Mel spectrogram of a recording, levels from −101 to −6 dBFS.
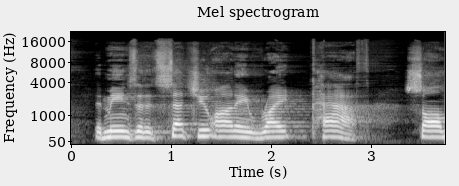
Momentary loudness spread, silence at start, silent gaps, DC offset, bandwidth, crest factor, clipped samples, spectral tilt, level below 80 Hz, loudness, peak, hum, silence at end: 10 LU; 0.25 s; none; under 0.1%; 17 kHz; 16 dB; under 0.1%; -5.5 dB/octave; -68 dBFS; -17 LUFS; -2 dBFS; none; 0 s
